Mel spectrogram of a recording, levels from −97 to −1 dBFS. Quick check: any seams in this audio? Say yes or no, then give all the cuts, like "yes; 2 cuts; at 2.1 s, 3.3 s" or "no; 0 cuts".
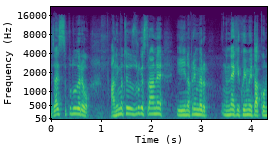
no; 0 cuts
